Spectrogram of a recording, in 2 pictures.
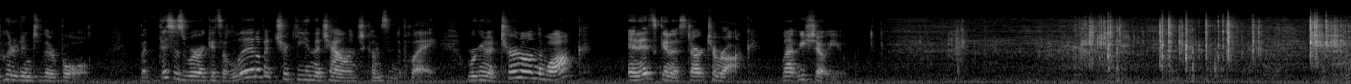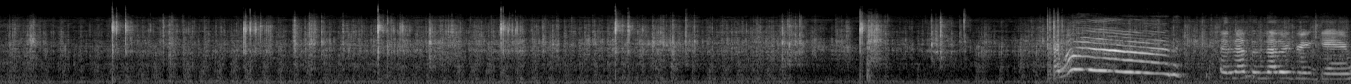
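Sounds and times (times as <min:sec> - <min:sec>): plastic food pieces rattling: 0:10.4 - 0:27.0.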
